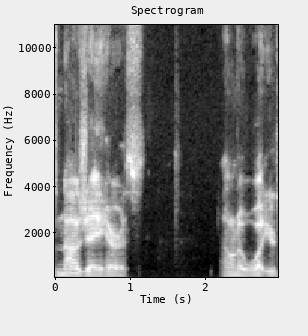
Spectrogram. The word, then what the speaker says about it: Najee Harris: there yeah and ryan yex i did say najee harris's name right that's how you say it it's najee harris i don't know what you're talking about i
